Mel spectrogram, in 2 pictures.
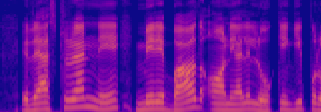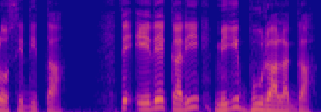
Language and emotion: Dogri, angry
